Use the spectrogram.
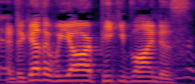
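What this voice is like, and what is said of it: Put-on English accent. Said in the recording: “I can't take your accent seriously.”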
